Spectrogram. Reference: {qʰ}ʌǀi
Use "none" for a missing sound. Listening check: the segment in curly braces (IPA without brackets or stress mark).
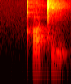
qʰ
